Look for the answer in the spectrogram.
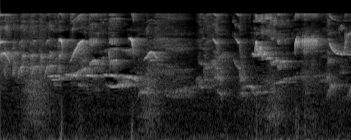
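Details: Orange-headed thrush giving a rapid, continuous run of high, varied chirps, slurred whistles and scratchy trills packed closely together with no pauses.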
